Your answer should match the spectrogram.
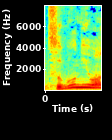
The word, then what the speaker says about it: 坪庭: 間にねわかってんのかな読み方あってるのかなあってますね坪庭でいいみたいですねコトバンクっ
